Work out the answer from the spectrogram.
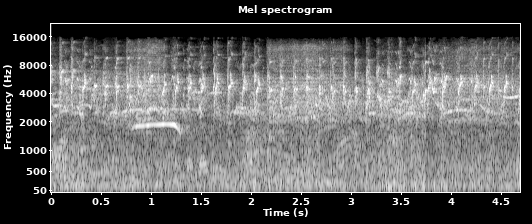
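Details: Lovebird from Purwakarta, Indonesia, a contest bird with a new eccentric style and ever tighter pauses. Its song is a dense, continuous high chattering trill of rapid buzzy chirps, with a brief thin whistle in the background.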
